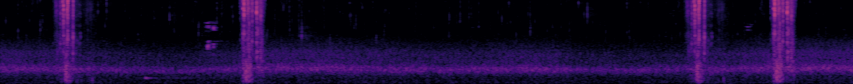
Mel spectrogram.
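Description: Short interface clicks sound as a menu opens and closes.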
